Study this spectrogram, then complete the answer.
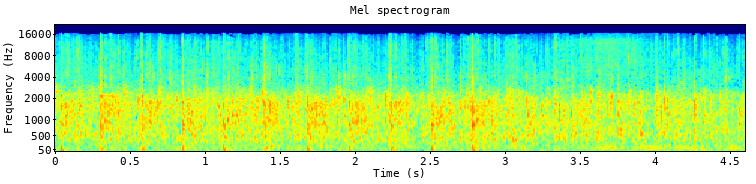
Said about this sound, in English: Please, let's express our gratitude with applause. And for really making this event so special and memorable, one more round of applause for our 9 speakers today.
